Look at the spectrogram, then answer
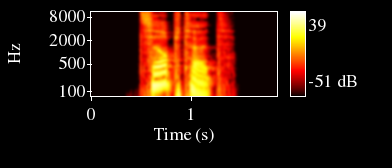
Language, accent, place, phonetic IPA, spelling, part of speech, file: German, Germany, Berlin, [ˈt͡sɪʁptət], zirptet, verb, De-zirptet.ogg
- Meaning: inflection of zirpen: 1. second-person plural preterite 2. second-person plural subjunctive II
